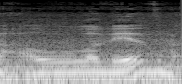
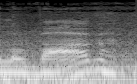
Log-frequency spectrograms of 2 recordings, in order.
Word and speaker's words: Lviv: This conversation, this gentleman was from Lviv or Lvov, depending on how you want to pronounce it.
